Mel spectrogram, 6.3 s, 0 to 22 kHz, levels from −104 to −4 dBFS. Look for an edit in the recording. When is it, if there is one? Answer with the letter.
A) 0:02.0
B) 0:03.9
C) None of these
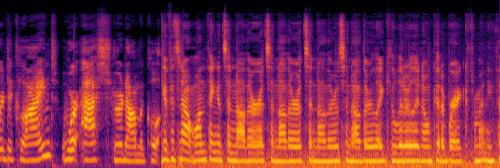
A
